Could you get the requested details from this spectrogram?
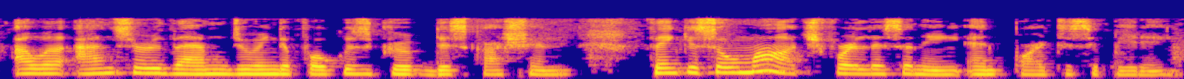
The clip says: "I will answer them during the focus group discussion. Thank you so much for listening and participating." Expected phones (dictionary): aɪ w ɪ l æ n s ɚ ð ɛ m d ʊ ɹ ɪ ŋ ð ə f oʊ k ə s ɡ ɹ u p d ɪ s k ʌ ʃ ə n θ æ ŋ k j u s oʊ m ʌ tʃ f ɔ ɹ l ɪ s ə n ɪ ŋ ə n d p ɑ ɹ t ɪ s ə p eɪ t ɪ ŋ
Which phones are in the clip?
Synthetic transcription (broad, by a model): aɪ w ɪ l æ n s ɚ ð ɛ m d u ɪ ŋ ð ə f oʊ k ə s ɡ ɹ u p d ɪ s k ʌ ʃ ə n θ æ ŋ k j u s oʊ m ʌ tʃ f ɔ ɹ l ɪ s ə n ɪ ŋ ə n d p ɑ ɹ t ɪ s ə p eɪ t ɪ ŋ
